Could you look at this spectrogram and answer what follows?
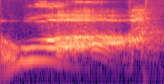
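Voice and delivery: high amazed wow; excited wow. Acted. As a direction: gasp out a child's wow. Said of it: "comme dans une pub de jouets". (wouah émerveillé)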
